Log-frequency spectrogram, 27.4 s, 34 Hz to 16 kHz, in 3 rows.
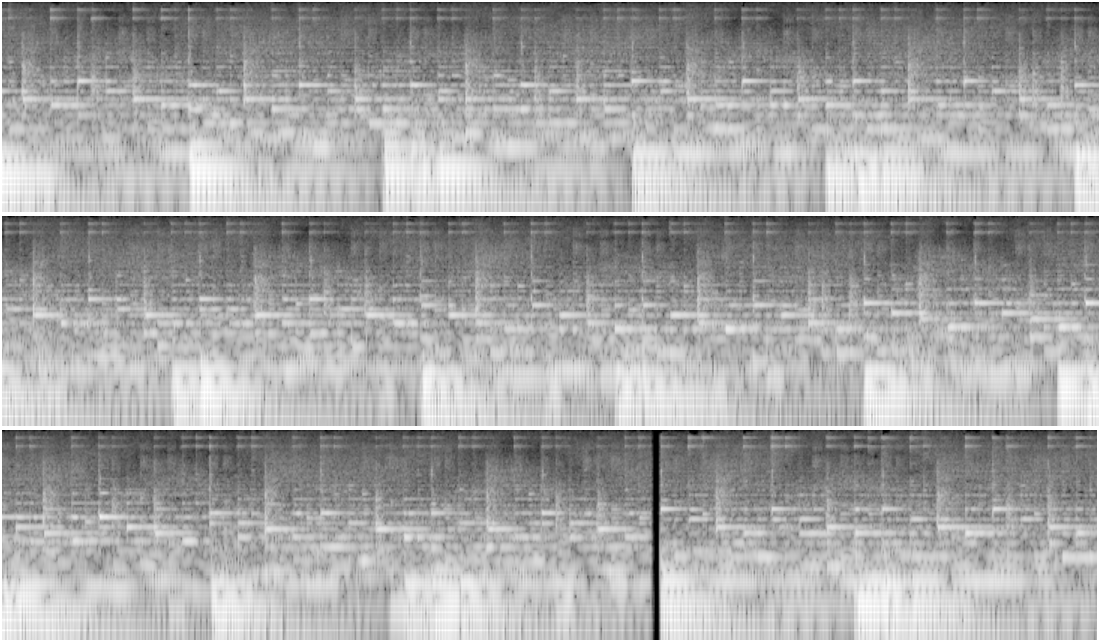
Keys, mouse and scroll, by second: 3.6-4.0 scroll up 1, 4.3-4.7 scroll down 1, 5.0 middle click, 5.9 click, 8.5 click, 9.9 click, 11.7 `, 11.8 `, 15.1 scroll up 1, 16.2 click, 17.6-19.6 drag, 22.5-22.8 typing, 24.5 click, 25.9 1, 26.6 r, 27.1 1.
